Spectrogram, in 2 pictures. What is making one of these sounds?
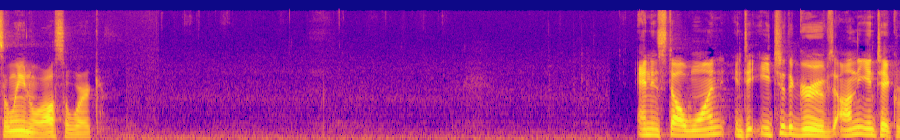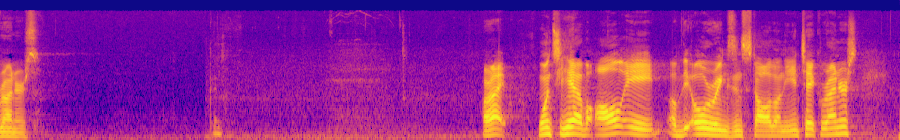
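A man speaks calmly and clearly into a clip-on microphone, close by.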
